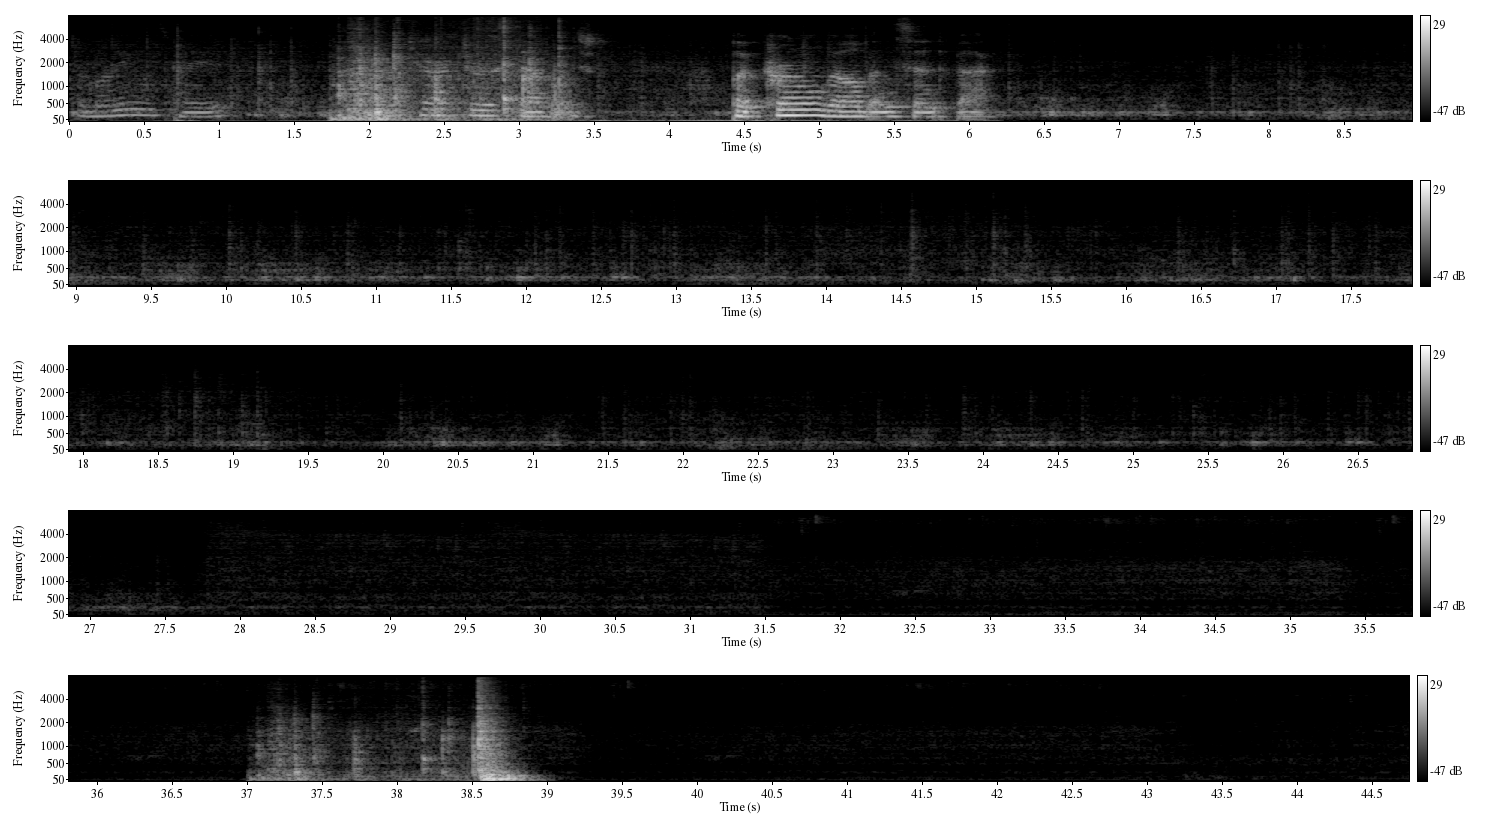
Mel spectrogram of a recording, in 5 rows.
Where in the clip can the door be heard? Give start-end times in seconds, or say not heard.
1.7-3.3, 37.0-38.9.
